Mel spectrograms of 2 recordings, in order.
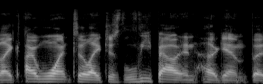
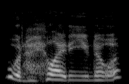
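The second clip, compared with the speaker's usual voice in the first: much higher, quick, laughing plea; laughing through tears; 10 semitones higher than usual. Acted. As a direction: laugh while begging him to trust you. Sister half-laughing, tearful.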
